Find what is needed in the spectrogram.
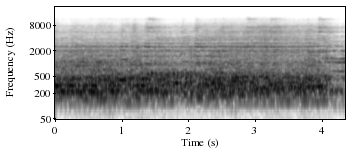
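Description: Electronic sci-fi vehicle sound effect from a film soundtrack: a steady, dense mechanical noise with faint held tones in it, for a tank under a hovering Recognizer.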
